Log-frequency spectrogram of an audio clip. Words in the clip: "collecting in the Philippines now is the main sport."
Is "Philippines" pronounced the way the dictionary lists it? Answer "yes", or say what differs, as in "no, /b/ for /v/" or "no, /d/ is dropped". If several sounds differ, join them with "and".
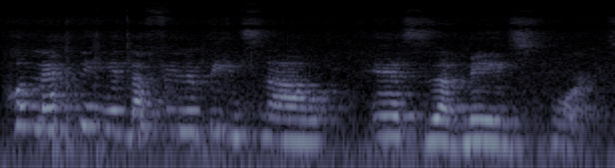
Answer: no, /s/ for /z/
